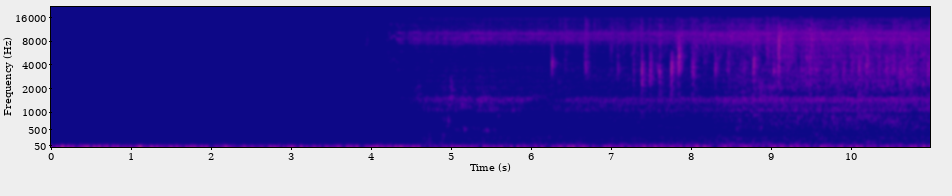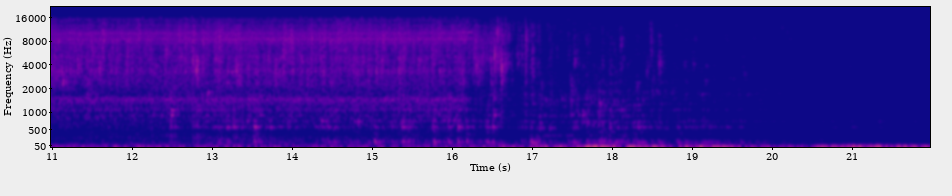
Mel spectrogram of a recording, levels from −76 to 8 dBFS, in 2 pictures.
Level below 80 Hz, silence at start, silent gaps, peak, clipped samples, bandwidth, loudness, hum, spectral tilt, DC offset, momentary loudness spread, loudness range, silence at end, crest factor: -62 dBFS; 0 s; none; -14 dBFS; under 0.1%; 17 kHz; -39 LUFS; none; 1 dB/octave; under 0.1%; 14 LU; 16 LU; 0 s; 30 dB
